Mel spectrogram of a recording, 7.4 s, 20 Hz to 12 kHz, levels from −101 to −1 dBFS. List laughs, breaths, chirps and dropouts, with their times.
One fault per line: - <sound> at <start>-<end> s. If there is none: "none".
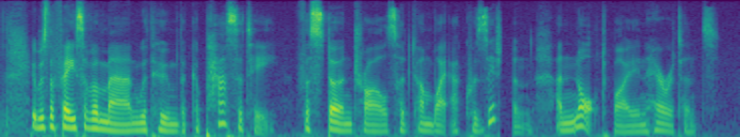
- dropout at 5.0-5.1 s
